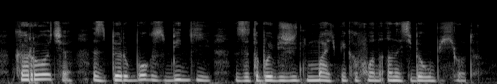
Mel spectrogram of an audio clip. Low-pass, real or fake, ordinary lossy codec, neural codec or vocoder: none; real; none; none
